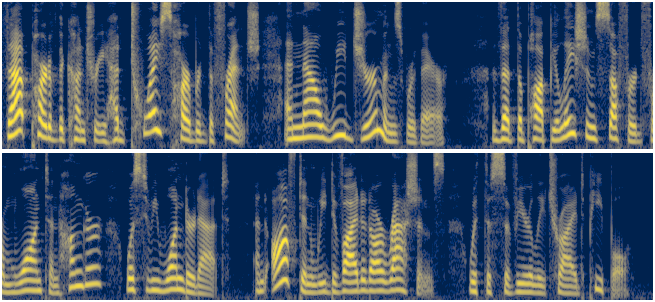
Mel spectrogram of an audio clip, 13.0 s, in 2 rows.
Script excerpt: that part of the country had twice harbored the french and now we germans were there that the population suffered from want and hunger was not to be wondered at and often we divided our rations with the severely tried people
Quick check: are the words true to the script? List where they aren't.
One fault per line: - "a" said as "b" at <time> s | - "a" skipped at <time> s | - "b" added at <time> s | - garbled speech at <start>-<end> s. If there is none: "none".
- "not" skipped at 7.9 s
